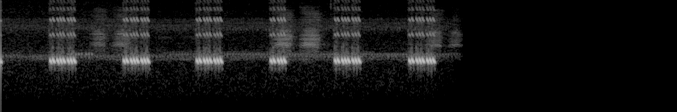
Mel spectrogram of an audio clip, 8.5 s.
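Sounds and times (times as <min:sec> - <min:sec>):
Snowy tree cricket giving pure high chirps: 0:00.0 - 0:05.8.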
